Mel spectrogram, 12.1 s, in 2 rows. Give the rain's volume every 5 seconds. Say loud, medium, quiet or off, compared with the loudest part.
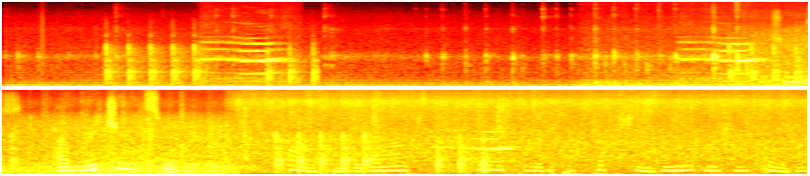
off, loud, loud.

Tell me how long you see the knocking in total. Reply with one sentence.
The knocking can be heard for 4 seconds in total.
